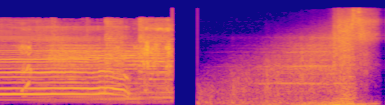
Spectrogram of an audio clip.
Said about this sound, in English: And a bunch of cows who were just mooing.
